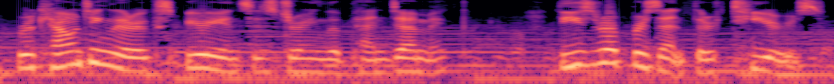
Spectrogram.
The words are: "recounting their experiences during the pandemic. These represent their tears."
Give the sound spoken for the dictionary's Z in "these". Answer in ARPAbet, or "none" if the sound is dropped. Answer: Z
